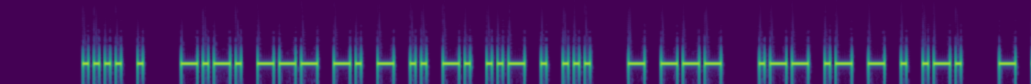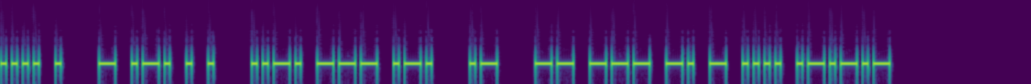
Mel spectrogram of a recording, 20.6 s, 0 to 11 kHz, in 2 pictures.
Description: Morse code, heard as a keyed tone, about 22 wpm, 700 Hz. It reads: HE CONTINUES TO WATER THE TREE FOR A MONTH.
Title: Easy Phrases 22wpm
